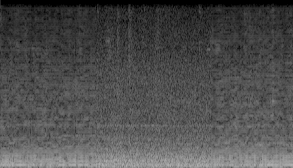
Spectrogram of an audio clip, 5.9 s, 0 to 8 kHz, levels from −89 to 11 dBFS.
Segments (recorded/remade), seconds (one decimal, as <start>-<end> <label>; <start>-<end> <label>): 0.0-1.9 remade; 1.9-4.2 recorded; 4.2-5.9 remade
